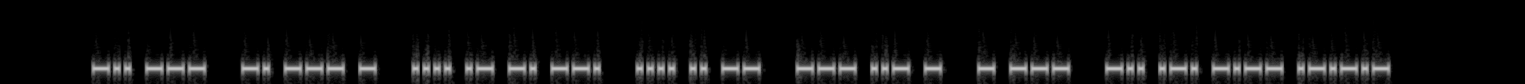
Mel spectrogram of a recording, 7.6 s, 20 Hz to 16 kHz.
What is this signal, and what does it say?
Morse code, heard as a keyed tone, about 41 wpm, 700 Hz. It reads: DO NOT HANG HIM OUT TO DRY.
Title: Sentences from Top 1600 Words 45wpm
